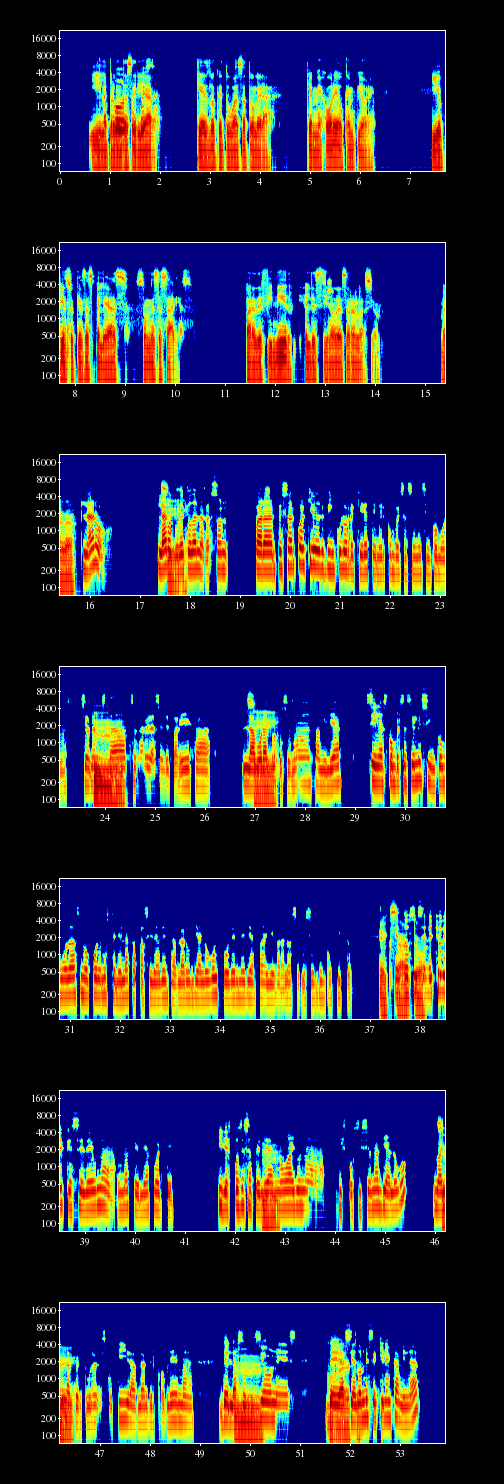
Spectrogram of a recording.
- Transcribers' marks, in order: other background noise
- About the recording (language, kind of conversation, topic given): Spanish, unstructured, ¿Has perdido una amistad por una pelea y por qué?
